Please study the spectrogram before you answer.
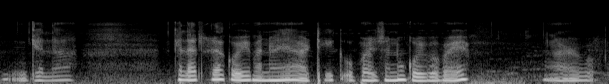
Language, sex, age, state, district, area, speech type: Assamese, female, 45-60, Assam, Dibrugarh, rural, spontaneous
